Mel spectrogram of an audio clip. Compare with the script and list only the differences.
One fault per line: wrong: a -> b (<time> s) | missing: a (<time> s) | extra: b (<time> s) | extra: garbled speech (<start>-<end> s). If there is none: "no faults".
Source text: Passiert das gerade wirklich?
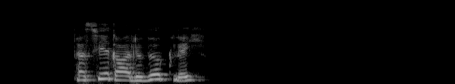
missing: das (1.1 s)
